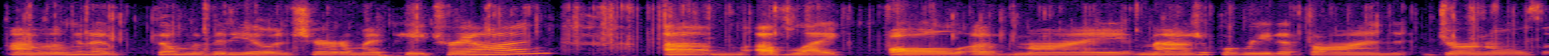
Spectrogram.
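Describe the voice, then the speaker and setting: A young woman chatting casually with viewers on a livestream from home, giggly and full of fillers, her voice going a little hoarse. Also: medium pitch, a little mellow, lo-fi sound. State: losing her voice. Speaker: livestream host. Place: home room.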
